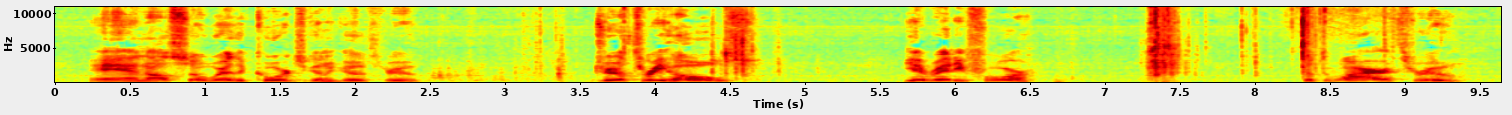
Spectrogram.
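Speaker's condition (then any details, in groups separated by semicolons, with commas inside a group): No condition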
